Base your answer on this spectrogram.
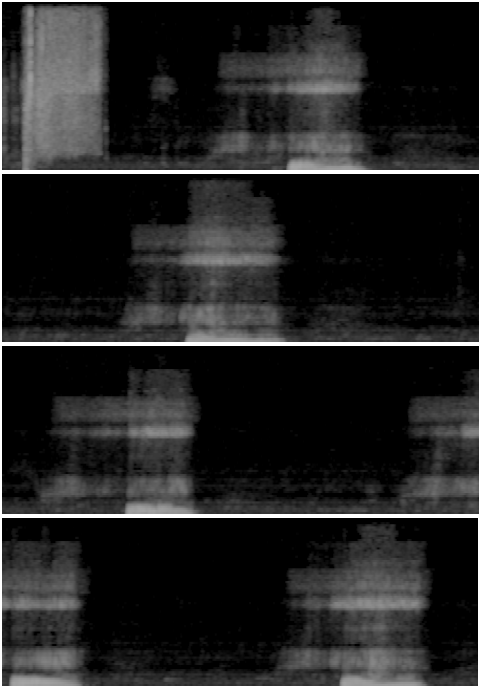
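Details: Bear, a pet dog, snoring indoors: five deep, harmonic, rasping snores, each under a second long, about every three and a half to four seconds, with quiet breathing between and a brief noise burst at the start.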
